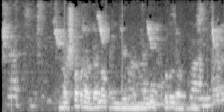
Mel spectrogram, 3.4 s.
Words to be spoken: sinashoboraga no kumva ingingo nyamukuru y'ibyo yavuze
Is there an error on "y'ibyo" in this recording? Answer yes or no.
yes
